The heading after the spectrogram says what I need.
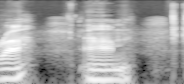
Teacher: best defined by its distinctive acoustic result which is that the third resonance frequency or third formant of this sound is very low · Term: rhodic sound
